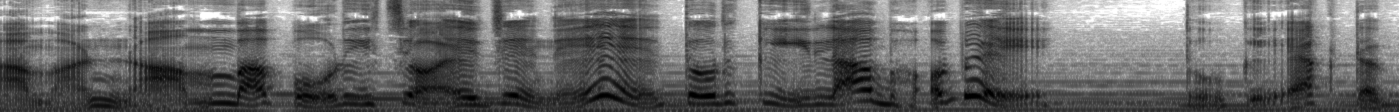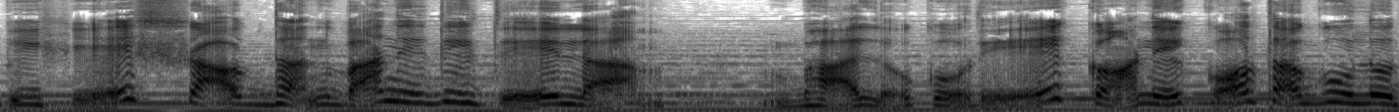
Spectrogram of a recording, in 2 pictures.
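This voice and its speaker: A cartoonish character voice speaks at a very slow pace over clear music in the background. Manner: solemn, oracular.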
